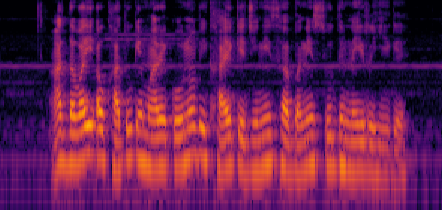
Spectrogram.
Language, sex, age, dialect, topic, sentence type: Chhattisgarhi, male, 18-24, Western/Budati/Khatahi, agriculture, statement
